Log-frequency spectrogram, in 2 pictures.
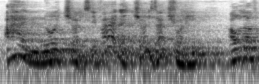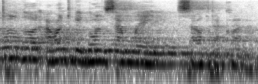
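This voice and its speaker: A man's voice: mid-range voice, animated, normal speed, very noisy. A man from Kenya giving an earnest personal story talk at a conference, with joking asides. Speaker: conference speaker. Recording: echoey hall from far off.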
